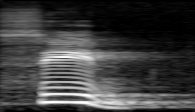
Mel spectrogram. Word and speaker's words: scene: देखिए SCENE सीन, तो सी क्या है, ये साइलेंट है।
